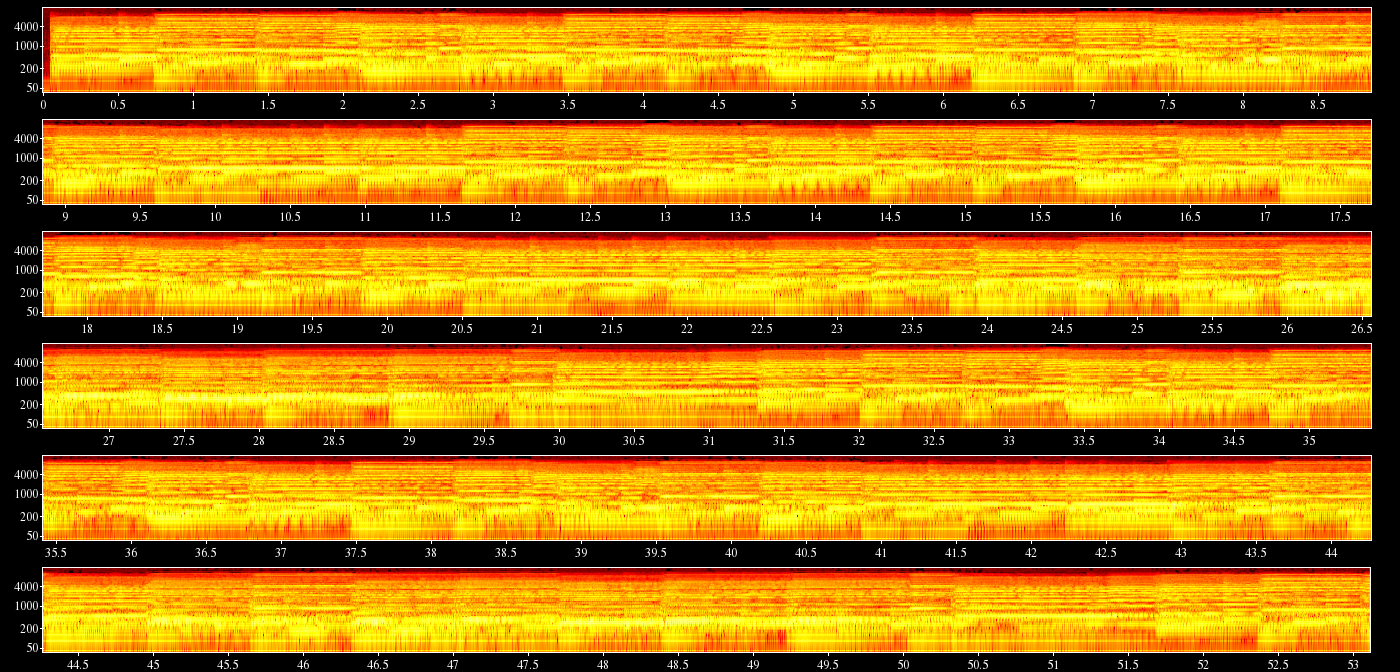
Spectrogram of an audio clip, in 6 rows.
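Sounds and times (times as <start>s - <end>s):
piano: 0.0s - 53.1s
violin: 0.0s - 53.1s.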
